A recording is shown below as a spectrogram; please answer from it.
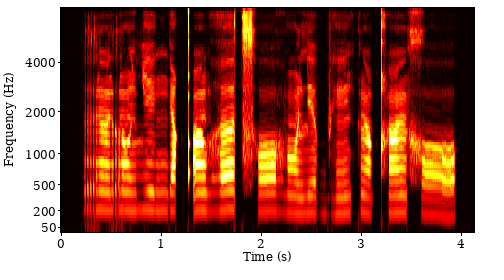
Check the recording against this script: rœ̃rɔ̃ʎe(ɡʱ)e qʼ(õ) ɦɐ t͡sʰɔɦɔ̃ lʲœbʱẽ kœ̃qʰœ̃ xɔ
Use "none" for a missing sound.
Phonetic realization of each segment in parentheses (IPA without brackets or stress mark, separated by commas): ŋ, õ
